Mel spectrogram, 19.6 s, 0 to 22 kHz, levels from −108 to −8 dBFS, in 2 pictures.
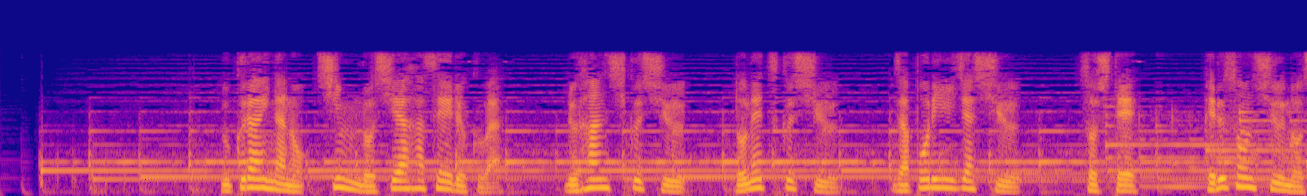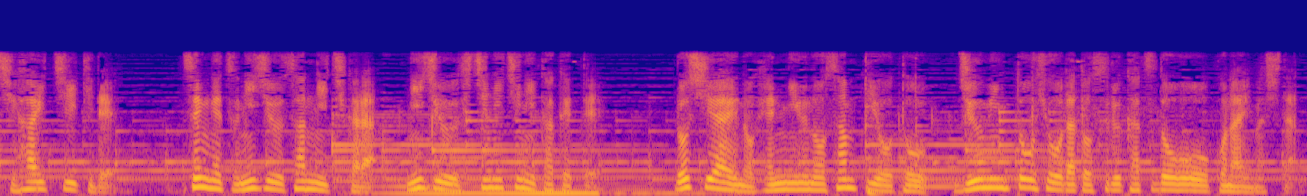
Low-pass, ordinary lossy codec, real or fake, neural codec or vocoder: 7.2 kHz; none; real; none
